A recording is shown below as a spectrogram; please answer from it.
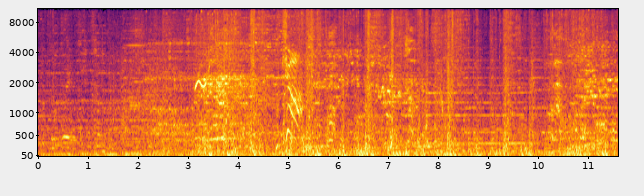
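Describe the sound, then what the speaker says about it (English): A horse neighs and whinnies in the Warframe video game, the call rising over a dense, steady wash of game sound, with a faint clatter of hooves and impacts in the busy mix. "Oh, horsey."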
